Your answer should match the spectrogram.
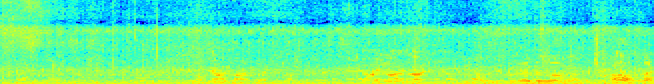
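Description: A motor running with a steady low throb, about ten pulses a second, with faint voices over it.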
